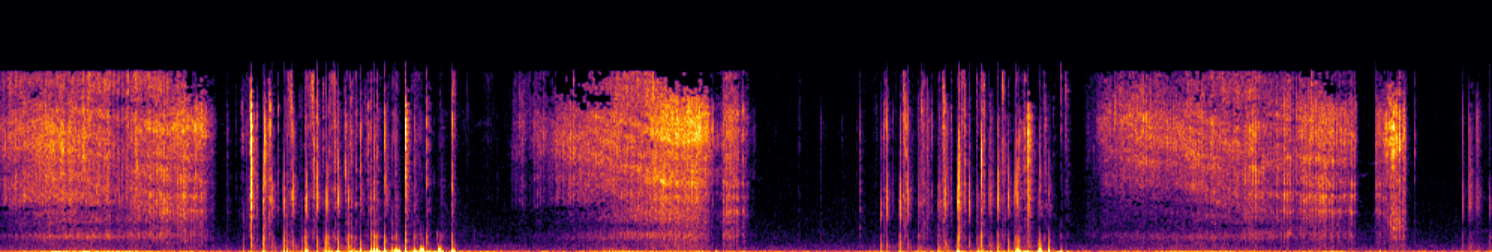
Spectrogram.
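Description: Long blue nails scratch the tool-striated, porous surface of a textured stone block wall, giving a bright, gritty rasp. Dense bursts of quick scrapes and clicks alternate with softer, steady hissing strokes across the stone.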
